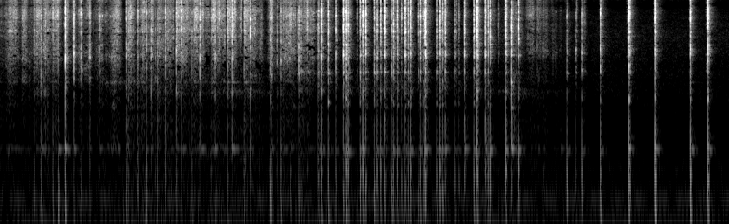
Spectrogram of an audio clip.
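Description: An opened aluminum root beer can is held in one hand while fingertips and nails tap and rub its body. Dense, scratchy rubbing mixes with quick, dry, clicking taps that die away almost instantly, over a steady low hum. Toward the end the rubbing fades and a few louder, separate taps remain.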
